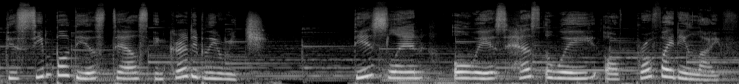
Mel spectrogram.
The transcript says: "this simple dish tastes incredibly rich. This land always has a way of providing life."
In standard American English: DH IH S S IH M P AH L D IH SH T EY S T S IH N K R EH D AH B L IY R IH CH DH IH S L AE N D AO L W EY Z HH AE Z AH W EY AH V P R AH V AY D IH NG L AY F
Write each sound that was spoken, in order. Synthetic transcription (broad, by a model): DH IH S S IH M P AH L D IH S T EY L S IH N K R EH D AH B L IY R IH CH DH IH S L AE N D AO L W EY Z HH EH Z AH W EY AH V P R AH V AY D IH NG L AY F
